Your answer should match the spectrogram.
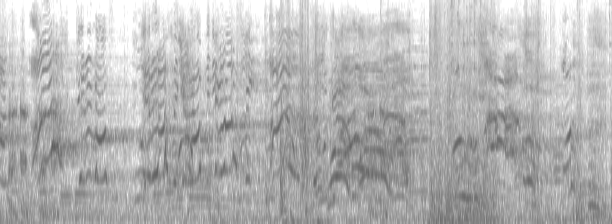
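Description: A loud, busy chorus of frogs croaking, many overlapping calls warbling and chirping at once in a continuous, crowded din with sharp bursts scattered throughout.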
